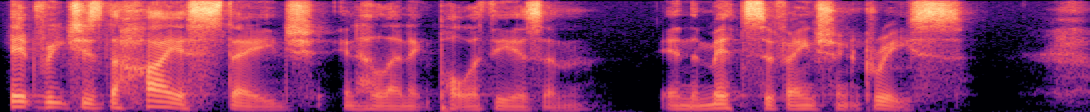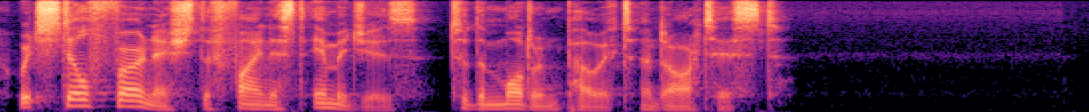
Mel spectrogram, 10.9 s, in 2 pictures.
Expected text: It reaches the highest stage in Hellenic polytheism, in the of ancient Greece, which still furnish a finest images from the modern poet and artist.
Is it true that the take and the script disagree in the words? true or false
true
